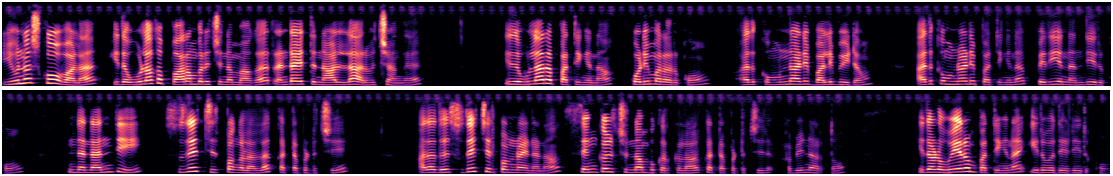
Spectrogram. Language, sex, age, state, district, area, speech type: Tamil, female, 30-45, Tamil Nadu, Ariyalur, rural, spontaneous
